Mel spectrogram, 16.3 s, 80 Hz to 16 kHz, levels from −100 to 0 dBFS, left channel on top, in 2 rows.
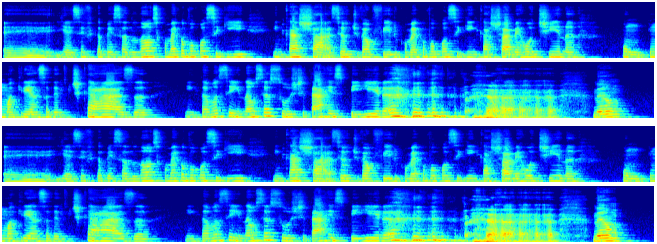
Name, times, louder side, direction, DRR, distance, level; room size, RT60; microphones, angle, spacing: voice 1, 0.0-1.0 1.3-3.0 3.4-7.2 7.8-10.0 10.4-14.0, left 3 dB, 25° left, 6 dB, 0.6 m, -36 dB
voice 2, 13.9-15.8, right 3 dB, 35° right, 7 dB, 0.6 m, -31 dB
3.9 x 2.9 x 2.5 m, 0.34 s
head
